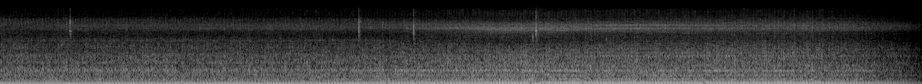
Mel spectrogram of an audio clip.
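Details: Vintage tractor switched over from petrol to TVO fuel: low, steady, even idle with no knocks or misses; quiet and healthy.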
